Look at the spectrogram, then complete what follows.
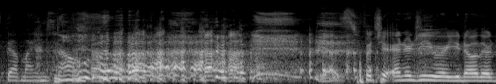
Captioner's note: group laughter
